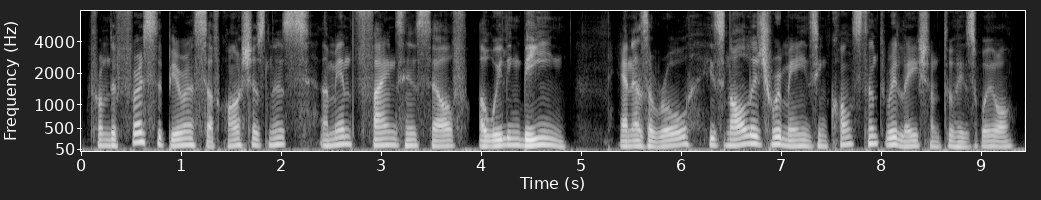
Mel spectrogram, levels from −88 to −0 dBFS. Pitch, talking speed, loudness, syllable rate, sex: 125 Hz, 165 wpm, -18 LUFS, 4.6 syllables/s, male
